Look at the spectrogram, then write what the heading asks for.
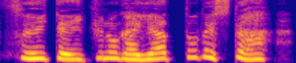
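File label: Voice win, Japanese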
